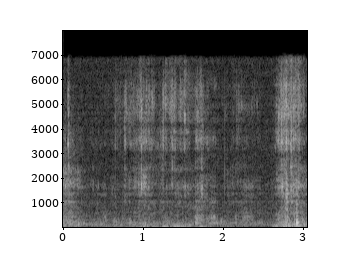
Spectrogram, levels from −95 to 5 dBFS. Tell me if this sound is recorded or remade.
remade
